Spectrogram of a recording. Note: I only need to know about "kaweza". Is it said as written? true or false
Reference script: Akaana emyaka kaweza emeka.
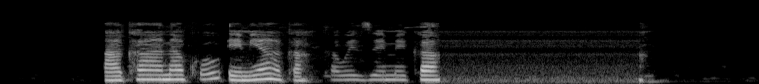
true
